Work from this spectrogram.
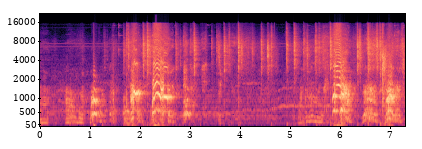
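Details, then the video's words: Play fight between Cavalier King Charles Spaniels Harvey and Sam, lasting about an hour, both unhurt: loud snarling barks and growls in bursts, high whines, and scuffling paws and clicks on the floor. "Harvey and Sam, Cavalier King Charles Spaniels play fighitng"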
